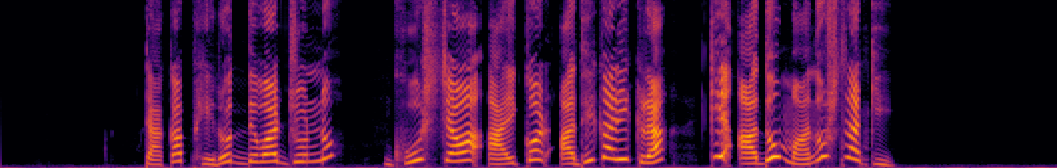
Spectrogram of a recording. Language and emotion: Bengali, disgusted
